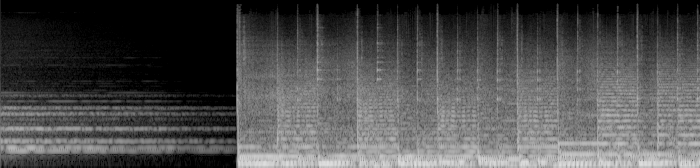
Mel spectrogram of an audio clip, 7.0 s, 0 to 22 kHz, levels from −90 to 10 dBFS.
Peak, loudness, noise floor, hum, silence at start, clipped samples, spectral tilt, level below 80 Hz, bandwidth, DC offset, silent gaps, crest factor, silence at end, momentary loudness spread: 0 dBFS; -13 LUFS; -47 dBFS; none; 0 s; under 0.1%; -6.5 dB/octave; -16 dBFS; 13 kHz; under 0.1%; none; 12 dB; 0 s; 16 LU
